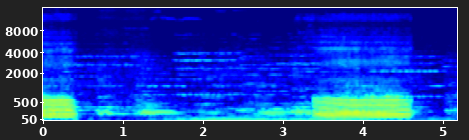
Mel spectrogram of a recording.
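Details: Snoring in a 5-month-old French bulldog puppy while sleeping: buzzing, nasal snores typical of a short-nosed breed; music plays in the background.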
